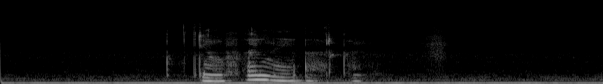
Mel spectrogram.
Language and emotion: Russian, neutral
